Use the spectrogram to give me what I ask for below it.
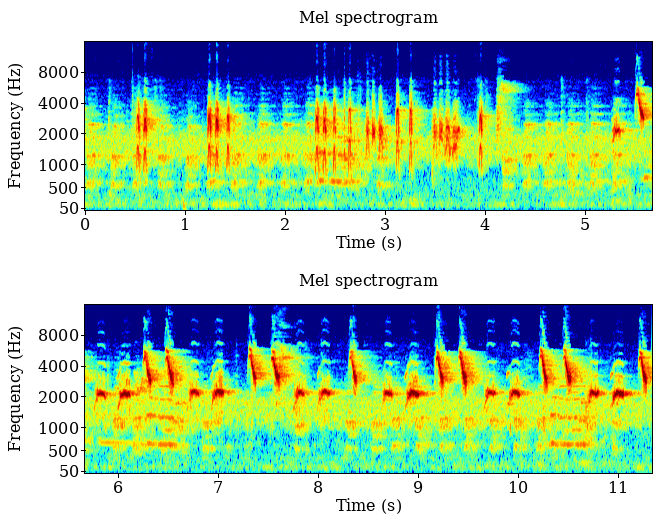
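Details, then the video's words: A long-tailed shrike starts with spaced buzzy chattering notes, then settles into a loud series of rising, whistled upslurred chirps, about two per second, over a continuous low hum. "burung cendet pastol rawatan kawan belajar bunyi"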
